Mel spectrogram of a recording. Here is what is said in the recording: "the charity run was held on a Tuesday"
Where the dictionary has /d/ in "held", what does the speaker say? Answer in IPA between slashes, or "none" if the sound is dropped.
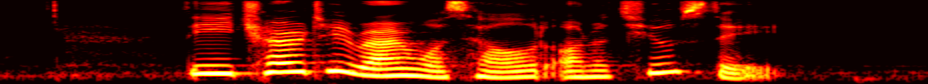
/d/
